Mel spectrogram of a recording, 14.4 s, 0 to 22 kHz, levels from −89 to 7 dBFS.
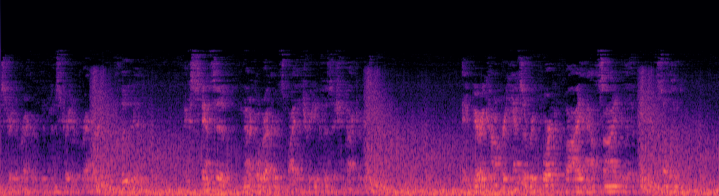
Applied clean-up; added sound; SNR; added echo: none; Explosion; 0 dB; reverberation time 0.9 s.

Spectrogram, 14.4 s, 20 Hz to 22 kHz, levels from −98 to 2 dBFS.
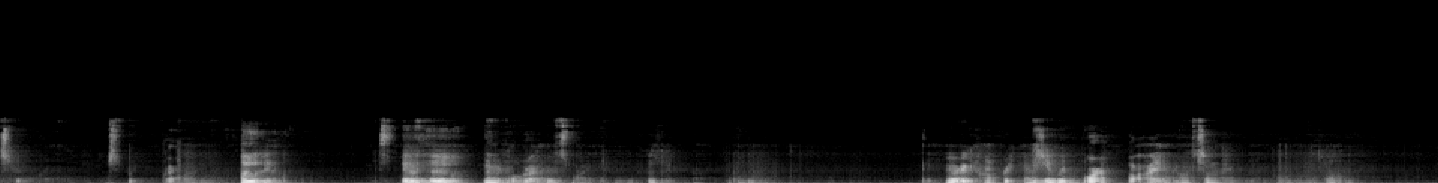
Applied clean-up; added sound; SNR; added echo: neural mask model DeepFilterNet 3.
